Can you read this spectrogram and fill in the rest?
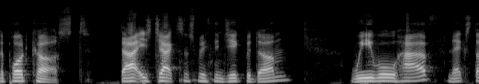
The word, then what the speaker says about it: Smith-Njigba: uh like in my mind when I think Jaxon Smith-Njigba over route or crosser route, like that's kind of the example, probably.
